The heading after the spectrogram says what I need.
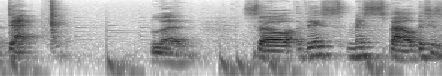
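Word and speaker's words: Deklan: c no it was d e k l a n so deck learn so this misspell this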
